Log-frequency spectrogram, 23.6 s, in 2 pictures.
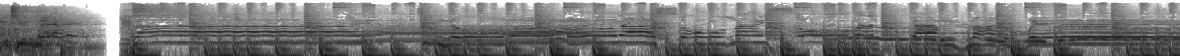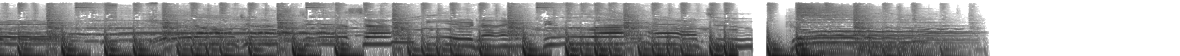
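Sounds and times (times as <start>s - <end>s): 
songs in American English: 0.2s - 21.7s
laughter: 3.0s - 6.5s, 8.0s - 18.0s.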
